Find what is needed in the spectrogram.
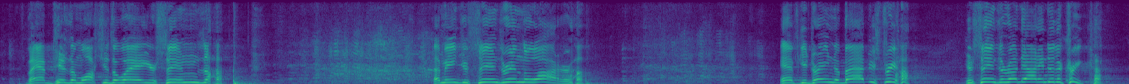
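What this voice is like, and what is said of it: Old-timey preacher voice. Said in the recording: “I'll try to do it in an old-timey preacher voice.”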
